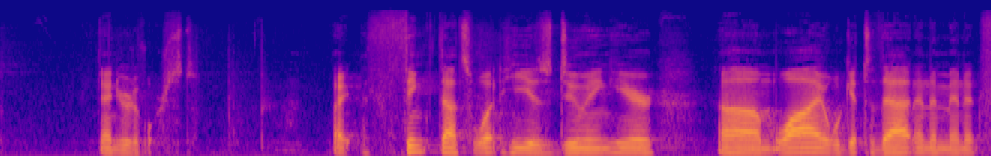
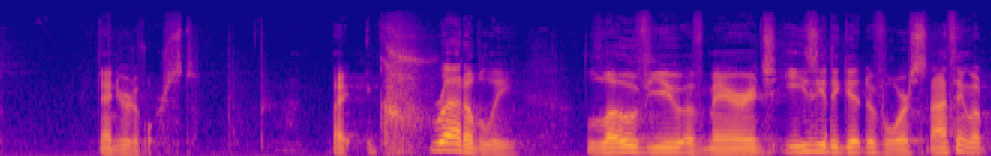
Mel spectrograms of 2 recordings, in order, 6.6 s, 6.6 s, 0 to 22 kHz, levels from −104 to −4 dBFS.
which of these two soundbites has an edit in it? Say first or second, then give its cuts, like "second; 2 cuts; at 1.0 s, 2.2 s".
first; 1 cut; at 2.4 s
